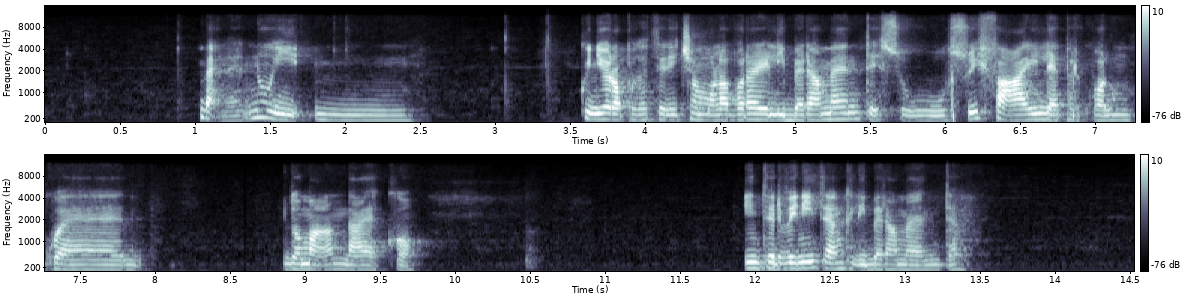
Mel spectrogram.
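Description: A young woman speaks calmly in short bursts through an online call.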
